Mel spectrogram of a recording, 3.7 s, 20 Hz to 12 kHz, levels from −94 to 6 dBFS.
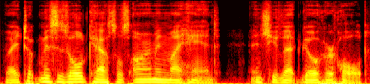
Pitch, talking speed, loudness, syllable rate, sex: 95 Hz, 245 wpm, -17 LUFS, 5.0 syllables/s, male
